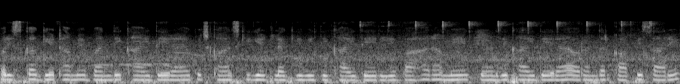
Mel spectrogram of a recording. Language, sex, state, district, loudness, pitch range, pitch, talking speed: Hindi, female, Chhattisgarh, Korba, -16 LUFS, 205-215 Hz, 205 Hz, 255 wpm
